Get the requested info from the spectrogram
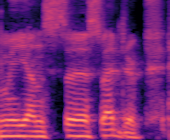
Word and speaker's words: Sverdrup: Yeah, well, as you said, I am Jens Sverdrup.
